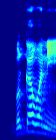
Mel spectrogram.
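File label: "bergalvani", Malay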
